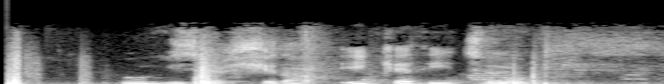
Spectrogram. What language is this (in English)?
Kabyle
